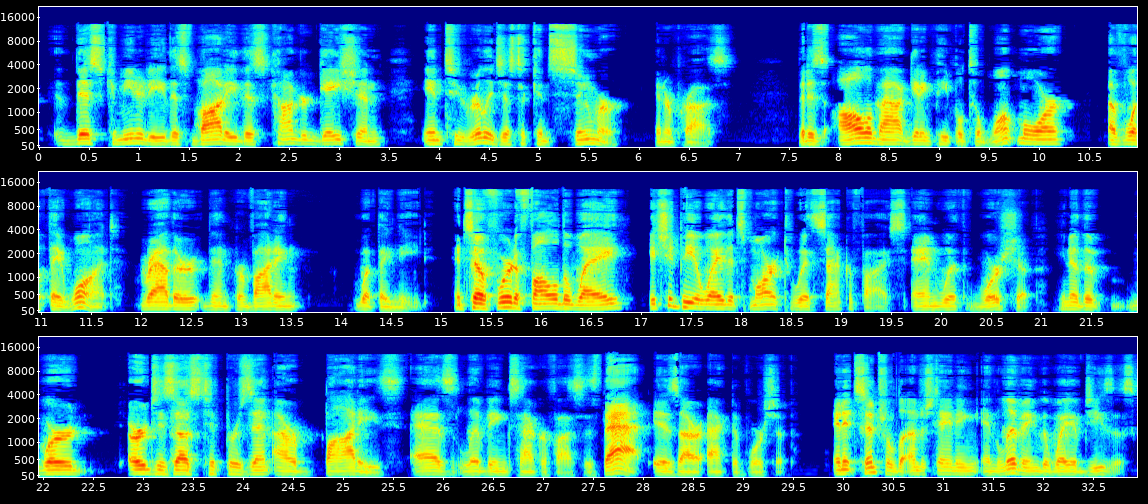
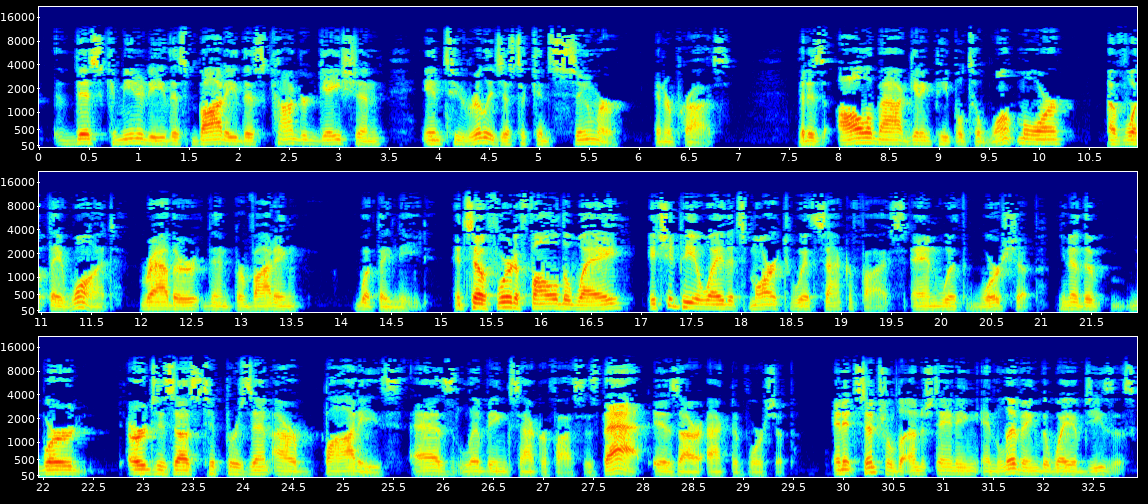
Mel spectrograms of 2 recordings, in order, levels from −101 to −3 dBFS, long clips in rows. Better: first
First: garbled, watery; slightly; nothing above 13 kHz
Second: garbled, watery; badly

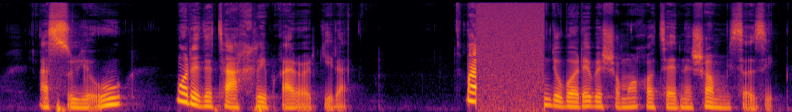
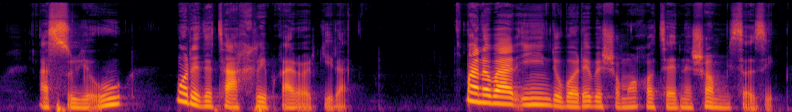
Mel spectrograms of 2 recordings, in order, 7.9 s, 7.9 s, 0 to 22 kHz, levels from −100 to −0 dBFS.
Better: second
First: audio cutting out; filled with static; at 5 s for 0.5 s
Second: none

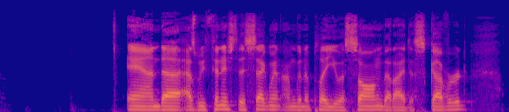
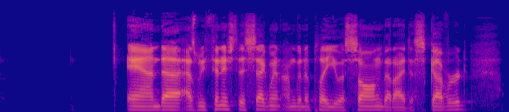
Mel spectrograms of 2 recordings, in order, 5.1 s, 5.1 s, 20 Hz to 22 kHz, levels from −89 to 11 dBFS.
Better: first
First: none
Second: thin; somewhat; fading below 1 kHz

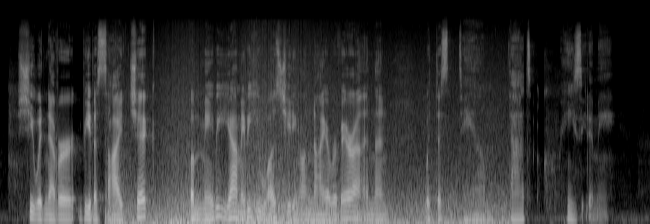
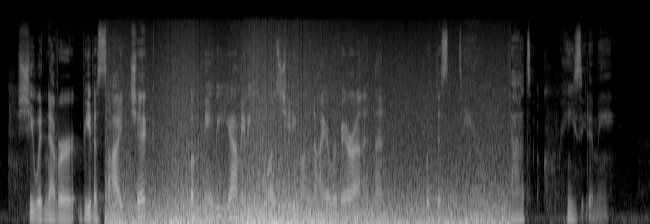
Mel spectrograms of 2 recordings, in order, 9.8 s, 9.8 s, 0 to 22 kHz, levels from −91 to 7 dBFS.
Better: first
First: wind noise on the microphone; occasional gusts; from 1.5 to 7.5 s; 15 dB below the speech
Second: wind noise on the microphone; heavy; from 1.5 to 7.5 s; 4 dB below the speech

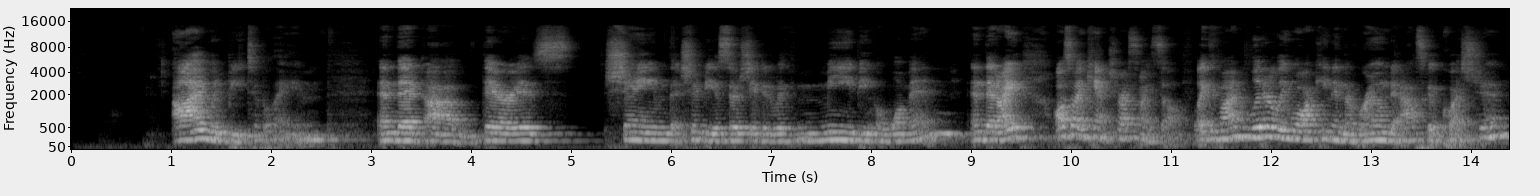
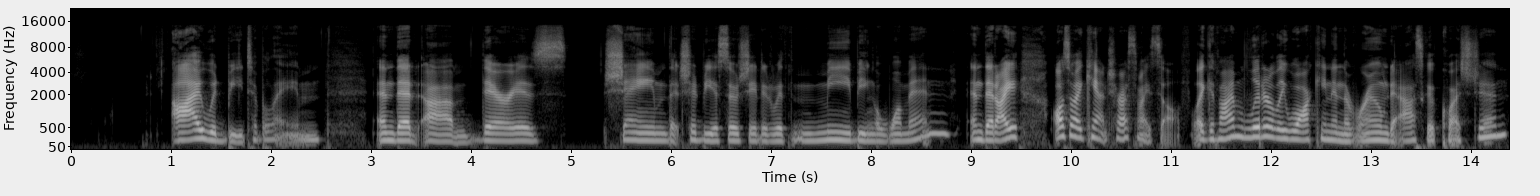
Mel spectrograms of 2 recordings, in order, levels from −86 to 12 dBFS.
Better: second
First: off-mic speech; far // room echo; noticeable; dies away in 0.5 s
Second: none

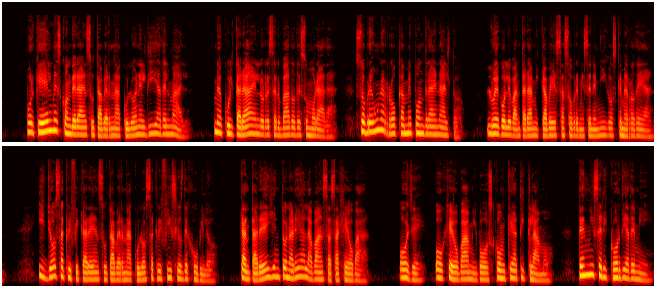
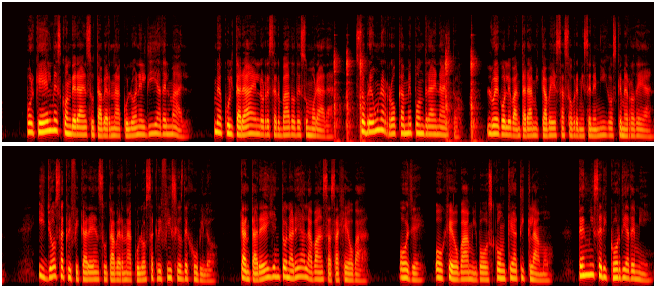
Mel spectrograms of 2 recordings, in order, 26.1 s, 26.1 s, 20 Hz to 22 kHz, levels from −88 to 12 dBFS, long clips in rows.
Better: first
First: none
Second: door banging; noticeable; from 6.5 to 9.5 s; peak 7 dB below the speech

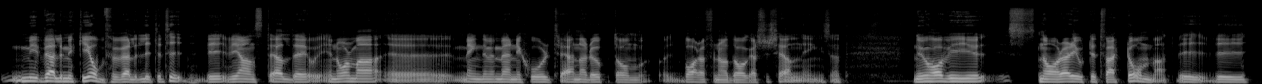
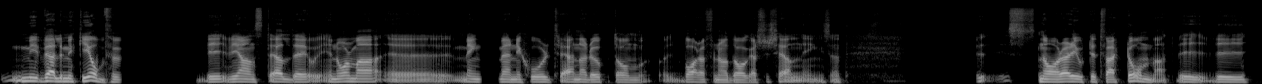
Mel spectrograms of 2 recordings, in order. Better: first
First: none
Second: audio cutting out; at 1 s for 0.5 s, at 5 s and at 9 s for 0.5 s

